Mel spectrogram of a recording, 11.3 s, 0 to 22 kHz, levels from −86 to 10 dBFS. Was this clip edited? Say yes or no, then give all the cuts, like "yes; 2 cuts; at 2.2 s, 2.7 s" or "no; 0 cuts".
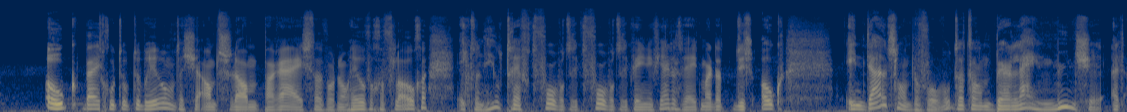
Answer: yes; 3 cuts; at 1.0 s, 4.7 s, 5.8 s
